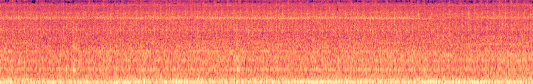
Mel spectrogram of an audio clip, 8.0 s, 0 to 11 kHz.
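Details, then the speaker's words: 1980 Triumph Spitfire 1500 at low idle below about 900 rpm, fine at 1000 rpm and above; faint loose metallic rattle over the engine note. Ignition, water pump, alternator and loose pulley ruled out; source not found. "pressure at 1,000 RPM it sounds fine normal and at higher RPMs also But at low RPM below about 900. [Music] It's not ignition. It's not the water pump. It's not the alternator. It's not a loose pulley."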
